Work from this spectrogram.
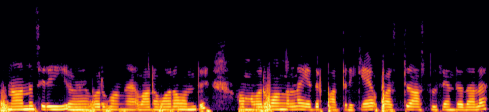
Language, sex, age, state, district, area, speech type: Tamil, female, 45-60, Tamil Nadu, Perambalur, rural, spontaneous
